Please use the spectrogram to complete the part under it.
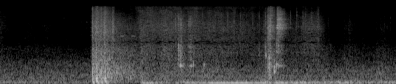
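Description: Electricity crackles and zaps sharply.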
